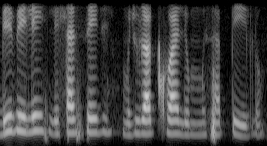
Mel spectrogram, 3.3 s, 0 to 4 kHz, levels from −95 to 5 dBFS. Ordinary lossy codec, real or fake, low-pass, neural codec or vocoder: none; real; 3.6 kHz; none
